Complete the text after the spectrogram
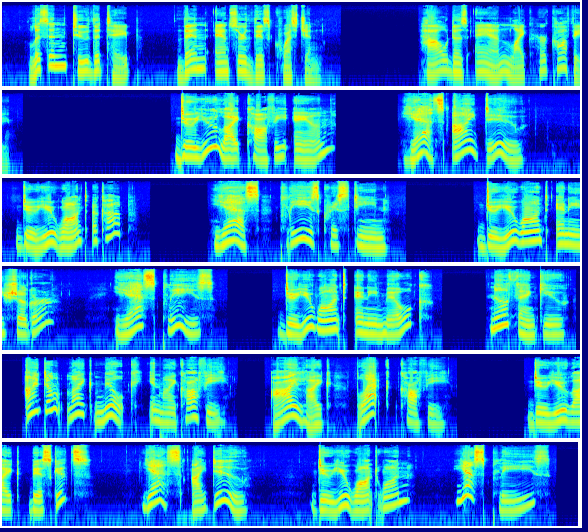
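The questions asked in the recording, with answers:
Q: How does Anne like her coffee?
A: Black, with sugar and no milk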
